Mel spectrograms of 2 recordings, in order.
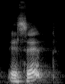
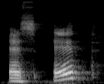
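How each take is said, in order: First: The words are said at a faster pace. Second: The words are said at a slower pace.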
